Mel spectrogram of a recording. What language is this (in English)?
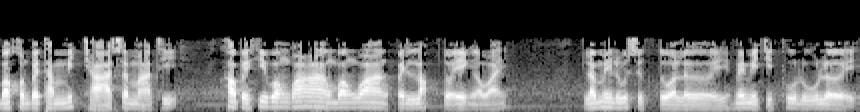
Thai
